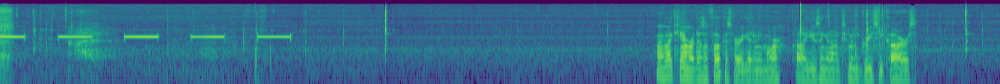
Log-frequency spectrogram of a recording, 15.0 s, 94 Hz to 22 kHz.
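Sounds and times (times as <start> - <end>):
car warning chime beeping: 0.1 - 4.4.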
